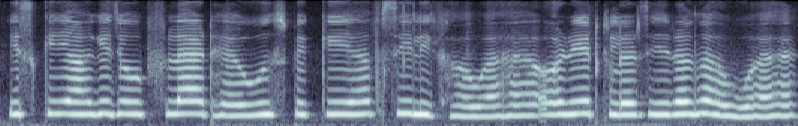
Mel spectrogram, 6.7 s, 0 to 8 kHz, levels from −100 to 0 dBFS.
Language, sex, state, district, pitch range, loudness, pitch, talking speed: Hindi, female, Bihar, Patna, 260-295 Hz, -13 LUFS, 285 Hz, 160 wpm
